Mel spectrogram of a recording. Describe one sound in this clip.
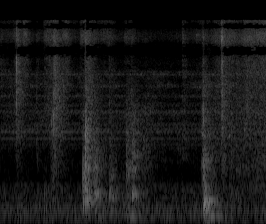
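A plastic dustpan knocks against the floor.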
